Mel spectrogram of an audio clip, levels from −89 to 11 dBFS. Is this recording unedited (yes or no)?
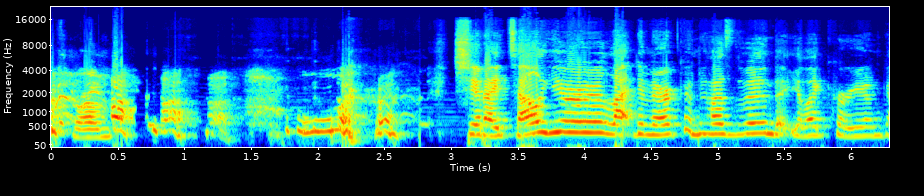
no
